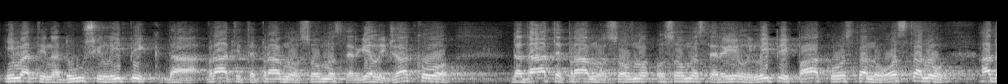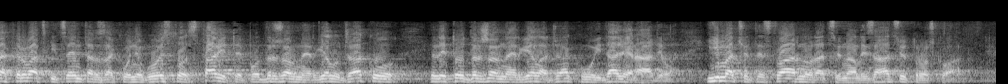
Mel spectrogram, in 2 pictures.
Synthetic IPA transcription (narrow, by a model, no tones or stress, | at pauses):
imat̪inad̪uːʃilipikd̪aʋɾaːt̪it̪e̞pɾaːʋnooso̞ːbno̞st̪eɾɡelid͡ʒako̞ʋo̞ | d̪ad̪aːt̪e̞pɾaːʋnooso̞ːbno̞st̪eɾɡelilipik̚paakoo̞st̪anuo̞st̪anuː | ad̪axr̩ʋaːt̪skit̪se̞nt̪aɾzako̞ɲo̞ɡo̞jst̪ʋo̞st̪aʋit̪e̞po̞d̪r̩ʒaːʋnoeɾɡe̞lud͡ʒako̞ʋo | jelje̞t̪o̞ːd̪r̩ʒaːʋnaeɾɡe̞lad͡ʒako̞ʋoid̪aʎe̞ɾaːd̪ilˠa̰ | imat͡ɕe̞t̪e̞st̪ʋaːɾnuɾat̪sio̞nalizaːt̪sijut̪ɾo̞ʃko̰ʋa̰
